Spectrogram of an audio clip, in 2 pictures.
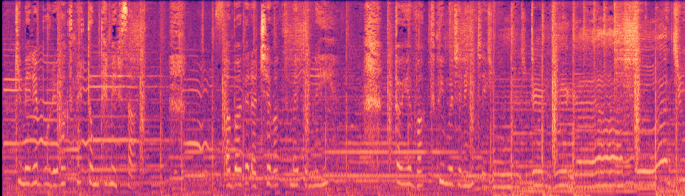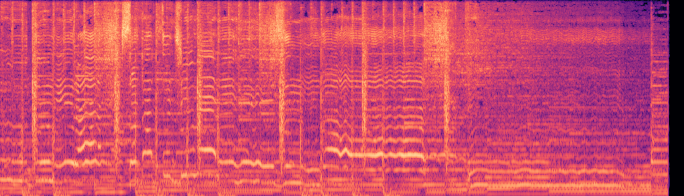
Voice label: dialogue status lofi status; aashiqui2

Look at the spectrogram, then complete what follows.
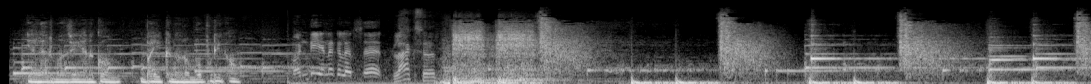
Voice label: bike, dialogue and music; splendor bike; polladhavan

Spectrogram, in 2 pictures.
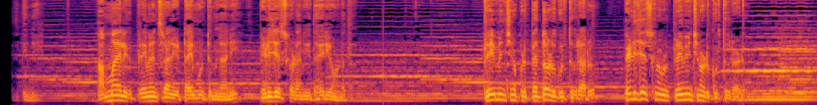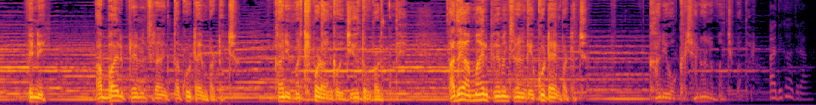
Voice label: telugu inspiration words; Nagarjuna

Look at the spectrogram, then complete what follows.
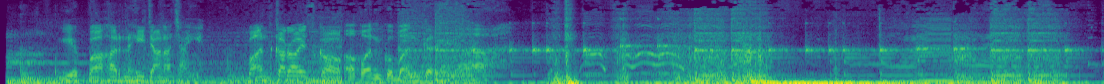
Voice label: dialogue ringtone; ismart shankar

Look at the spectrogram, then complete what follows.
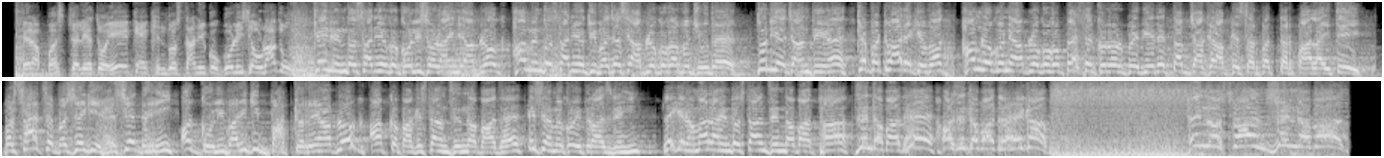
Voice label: movie dialogue ringtone; gadar 2; sunny deol

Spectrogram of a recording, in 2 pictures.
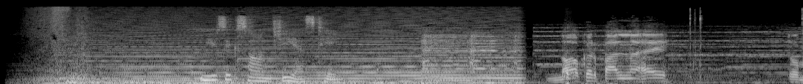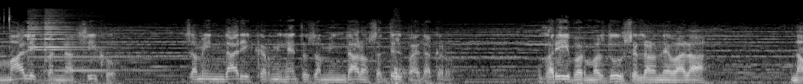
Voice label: dialogue ringtone, attitude dialogue; rajkumar

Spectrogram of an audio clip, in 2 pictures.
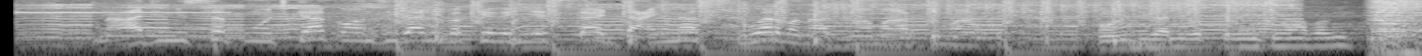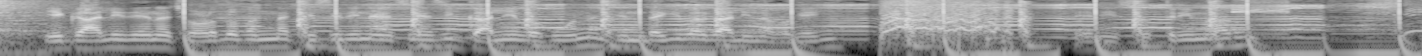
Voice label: dialogue ringtone

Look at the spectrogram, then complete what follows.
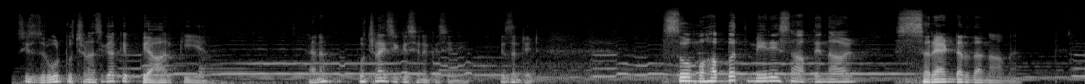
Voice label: punjabi sad shayari

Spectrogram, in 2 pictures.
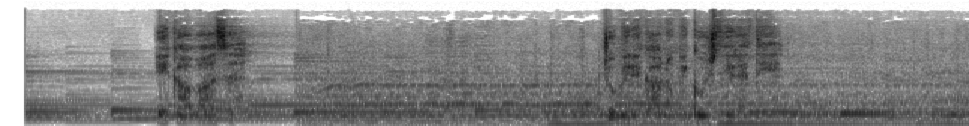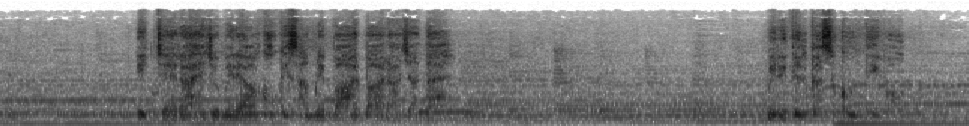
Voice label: dialogue ringtone, love

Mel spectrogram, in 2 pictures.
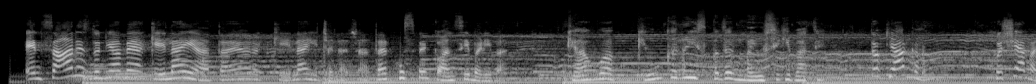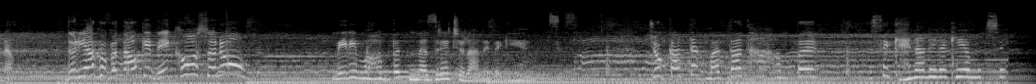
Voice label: sad dialogue

